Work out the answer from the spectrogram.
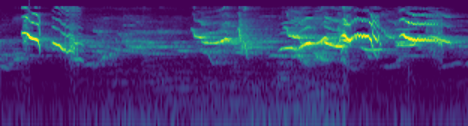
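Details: Oriental magpie-robin kept in a cage, singing a gacor song with rich isian to rouse listless birds: scratchy slurred notes and warbling, buzzy phrases, fairly short, with faint low rumble beneath.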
